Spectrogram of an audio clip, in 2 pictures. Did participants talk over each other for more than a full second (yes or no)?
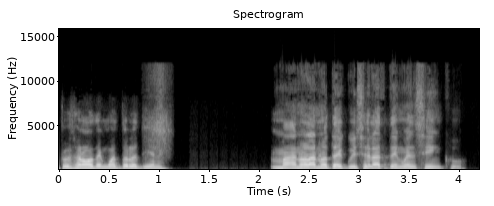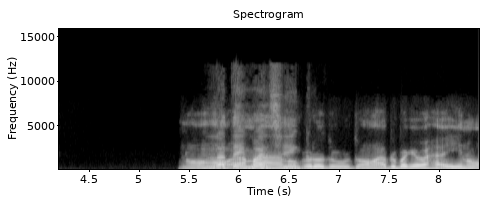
yes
